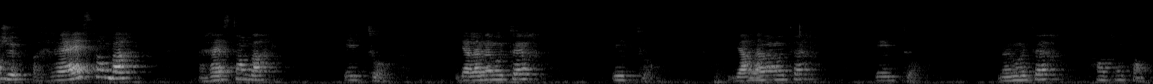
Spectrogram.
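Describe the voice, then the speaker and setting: A woman's voice: medium pitch, a little mellow. Echoey distant woman coaching pilates. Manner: brisk counting and breathing cues. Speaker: pilates instructor. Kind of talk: guiding a live fitness class. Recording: echoey room, voice from far off.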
